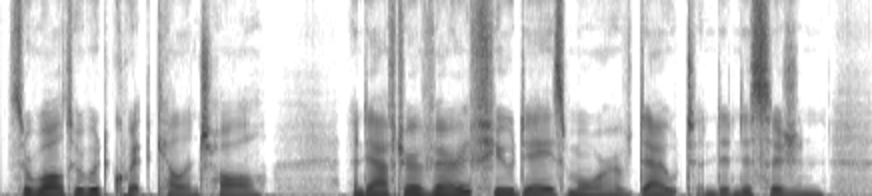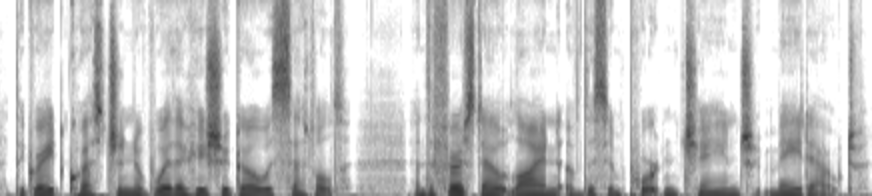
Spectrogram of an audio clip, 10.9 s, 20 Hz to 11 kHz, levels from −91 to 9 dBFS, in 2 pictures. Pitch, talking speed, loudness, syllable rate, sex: 175 Hz, 205 wpm, -20 LUFS, 5.5 syllables/s, female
